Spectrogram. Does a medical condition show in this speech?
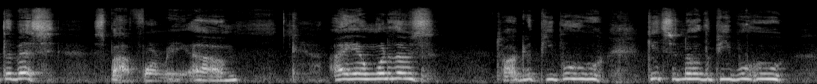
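Yes: cerebral palsy; voice audibly affected.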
